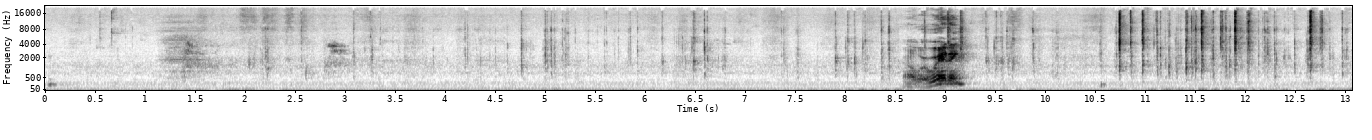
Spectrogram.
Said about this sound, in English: Is he typing?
